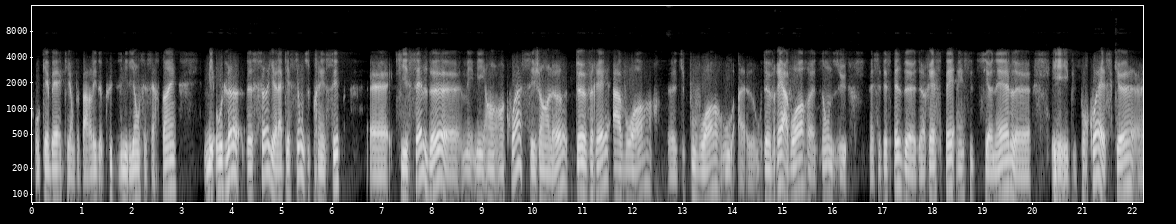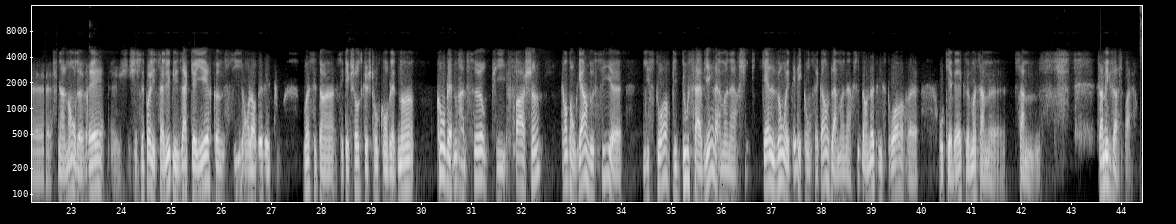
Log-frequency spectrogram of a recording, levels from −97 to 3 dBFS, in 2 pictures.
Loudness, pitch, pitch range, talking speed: -17 LUFS, 100 Hz, 95-120 Hz, 180 wpm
